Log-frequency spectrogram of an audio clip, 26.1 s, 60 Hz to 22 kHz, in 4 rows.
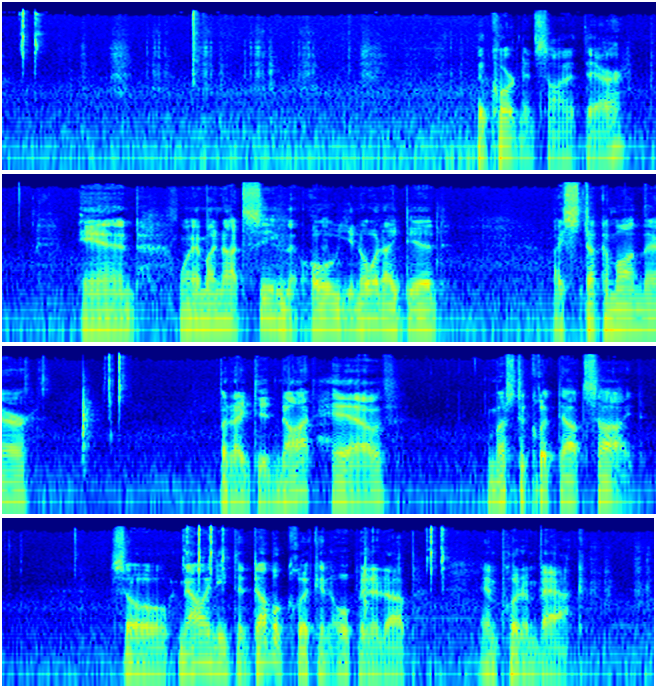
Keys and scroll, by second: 13.3 space, 17.3 super+z.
